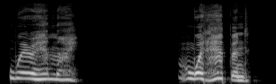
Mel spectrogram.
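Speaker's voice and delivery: tiny, frightened, scared voice, pitched high. Waking in bed, the creature asks what happened, in a small, scared voice. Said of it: "Her voice was small and scared".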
